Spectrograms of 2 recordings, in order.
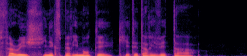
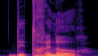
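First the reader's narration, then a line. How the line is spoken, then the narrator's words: Exclaimed. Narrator (French): s'écria Mrs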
